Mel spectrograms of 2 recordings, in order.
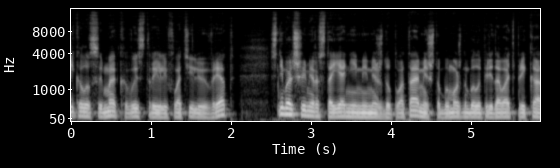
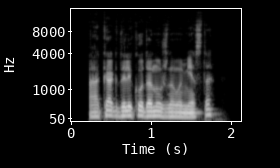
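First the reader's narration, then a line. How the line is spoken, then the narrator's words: Plain. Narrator (Russian): спросила она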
